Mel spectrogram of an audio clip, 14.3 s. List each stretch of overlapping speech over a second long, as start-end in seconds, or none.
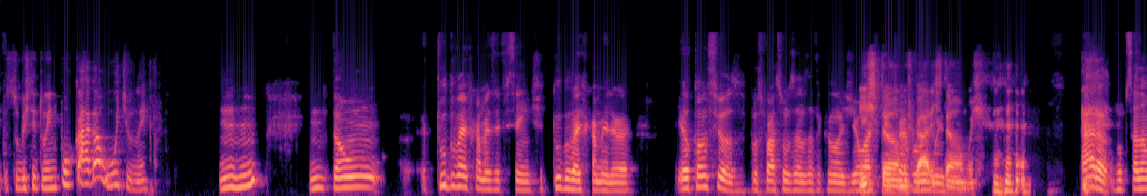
10.7-12.1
